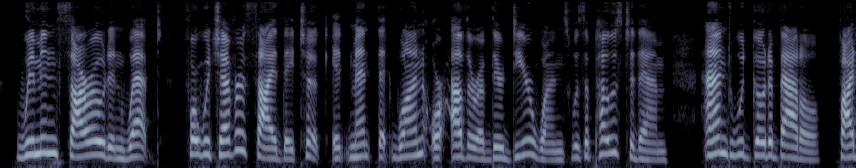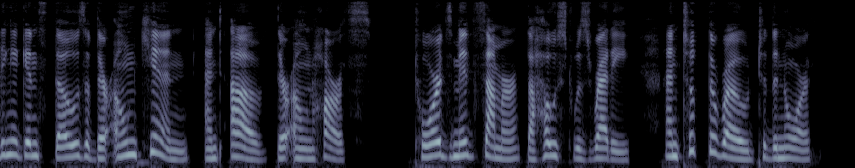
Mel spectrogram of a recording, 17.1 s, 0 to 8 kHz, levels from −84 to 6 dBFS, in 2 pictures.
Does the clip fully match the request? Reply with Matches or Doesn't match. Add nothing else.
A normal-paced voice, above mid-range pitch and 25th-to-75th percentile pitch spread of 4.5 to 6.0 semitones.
Matches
